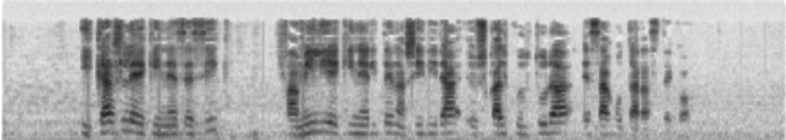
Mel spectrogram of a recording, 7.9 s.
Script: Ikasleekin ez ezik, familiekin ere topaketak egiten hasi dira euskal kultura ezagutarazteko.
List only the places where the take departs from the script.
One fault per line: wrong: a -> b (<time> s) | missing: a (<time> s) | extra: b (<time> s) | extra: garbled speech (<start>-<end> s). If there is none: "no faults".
missing: ere topaketak (3.6 s)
